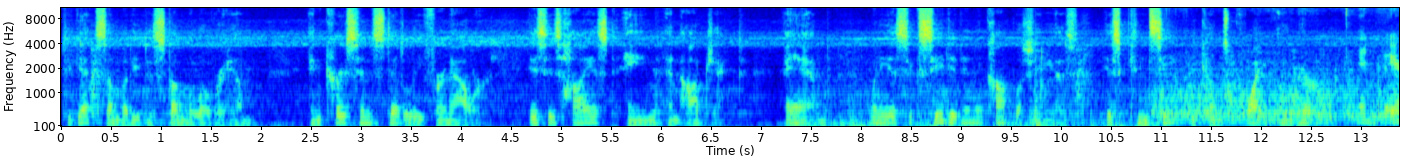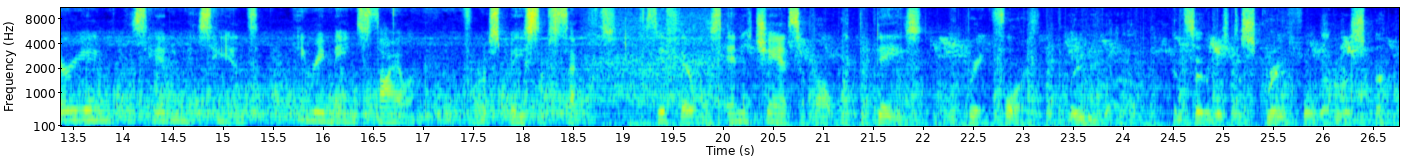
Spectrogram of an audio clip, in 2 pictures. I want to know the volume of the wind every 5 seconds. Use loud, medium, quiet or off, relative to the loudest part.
off, medium, loud, loud, loud, loud.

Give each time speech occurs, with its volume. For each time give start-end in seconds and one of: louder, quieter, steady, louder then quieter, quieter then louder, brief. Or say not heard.
0.0-26.7 steady.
